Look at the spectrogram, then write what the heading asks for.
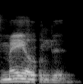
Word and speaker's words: mailed: And again, I still write the ED rule, right? Todavía los escribo con ed, pero no los pronuncio con ed. It's mailed.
